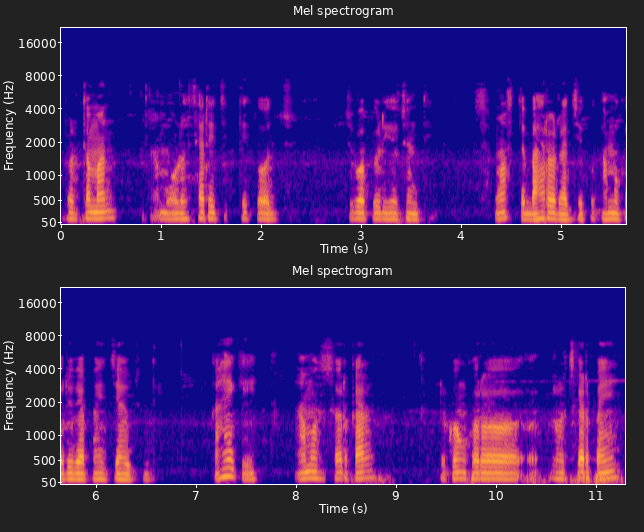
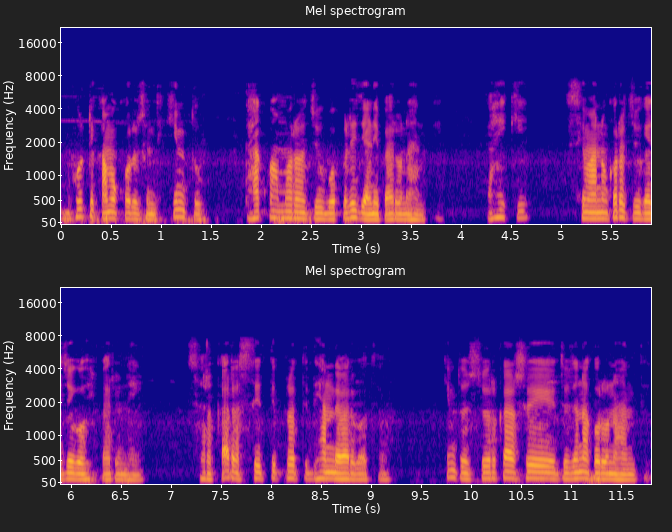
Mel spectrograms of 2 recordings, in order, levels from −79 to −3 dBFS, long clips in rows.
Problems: none marked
